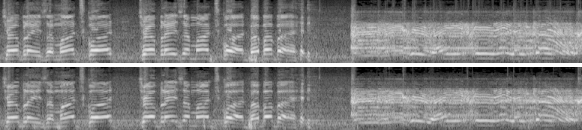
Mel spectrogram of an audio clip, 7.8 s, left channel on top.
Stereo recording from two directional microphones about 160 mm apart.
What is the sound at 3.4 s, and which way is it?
Speech, 40° left (ahead or behind).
